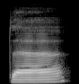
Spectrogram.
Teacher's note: the tip of the tongue touches the root of the upper front two teeth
